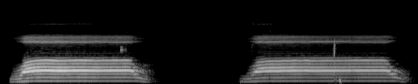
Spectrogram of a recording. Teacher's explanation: वाव को पढ़ते हैं दोनों होंठों को गोल करके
